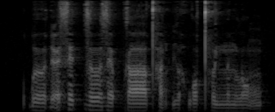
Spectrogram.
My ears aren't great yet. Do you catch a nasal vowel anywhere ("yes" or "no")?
no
